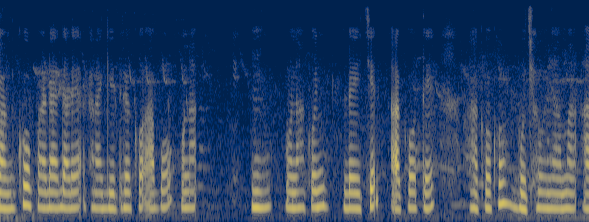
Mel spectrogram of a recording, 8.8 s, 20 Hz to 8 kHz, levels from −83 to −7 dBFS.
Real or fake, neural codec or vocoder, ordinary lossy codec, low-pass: real; none; none; 7.2 kHz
